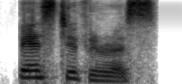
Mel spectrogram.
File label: "pestiferous", Indian; Dictionary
